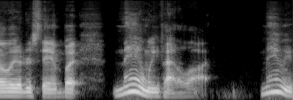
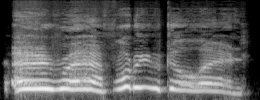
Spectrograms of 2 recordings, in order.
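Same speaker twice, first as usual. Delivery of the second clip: very high, very slow, shrill, drawn-out screaming; 8 dB louder than usual. Retelling how someone screams at the referee during games: imitating Dylan screaming at the ref. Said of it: "he's screaming at him".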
